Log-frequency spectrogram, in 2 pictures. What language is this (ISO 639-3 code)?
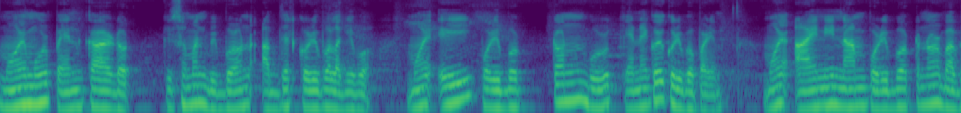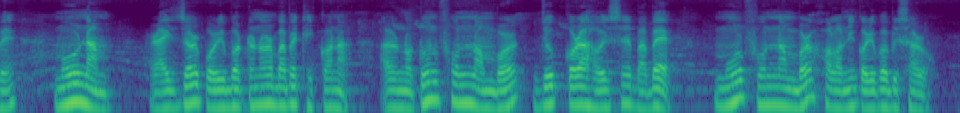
asm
